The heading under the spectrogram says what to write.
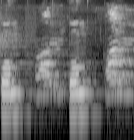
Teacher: মিম সাকিনে ইজহার গুন্না হবে না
